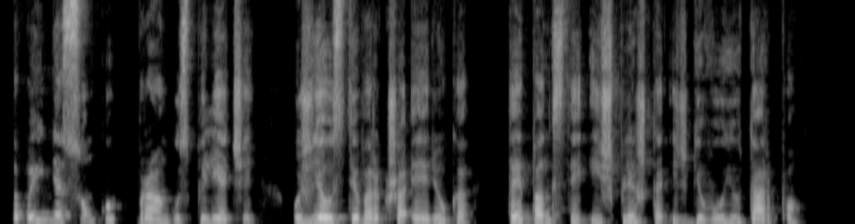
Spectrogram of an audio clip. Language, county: Lithuanian, Utena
